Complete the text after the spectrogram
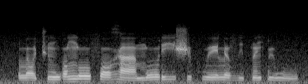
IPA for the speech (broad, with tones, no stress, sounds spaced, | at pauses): l ɔ˨ t͡ʃ ũ˧ w ɔ˦ ŋ oː˦ f ɔ˨˦ ɣ aː˨ m oː˦ ɾ iː˦ ʃ ɨ˧ kʷ eː˧ l ə˨ v i˨ p ɛ̃˦ k͡p ɨ˧ w u˨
